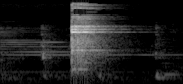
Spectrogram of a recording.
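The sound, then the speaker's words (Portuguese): Glasses clink together once in a toast, a bright chime that rings briefly before fading, with a couple of faint soft knocks around it and no talking. “Então, nesse momento, só nos resta um brinde. Um brinde, vamos lá.”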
